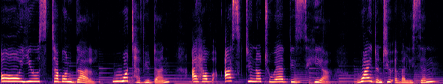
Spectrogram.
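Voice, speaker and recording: A woman's voice: sits high, lively intonation, measured pace, faint music behind, voice pushed up. A woman voicing a long-suffering, reproachful old lady guardian in a children's fairy tale, full of exclamations. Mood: scolding.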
